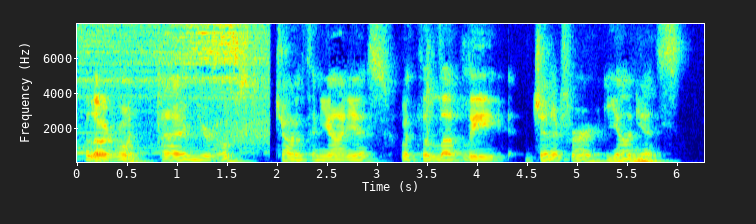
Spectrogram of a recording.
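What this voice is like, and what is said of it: Smooth late-night radio DJ voice. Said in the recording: “You sound like you're using your nighttime DJ voice on me... Like a radio DJ?... super smooth jazz”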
